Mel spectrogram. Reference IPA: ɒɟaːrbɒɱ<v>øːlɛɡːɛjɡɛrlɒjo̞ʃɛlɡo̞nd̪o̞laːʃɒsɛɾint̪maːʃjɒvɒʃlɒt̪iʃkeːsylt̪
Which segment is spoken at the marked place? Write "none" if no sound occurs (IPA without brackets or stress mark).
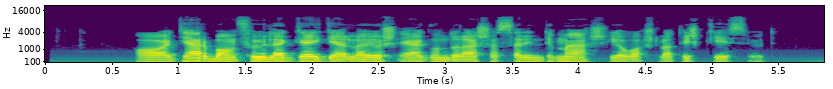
f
